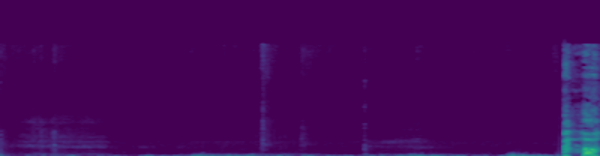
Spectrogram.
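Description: Uneven low rumbling noise on the camera's microphone, with a few faint clicks, as the camera is pushed in close among the shrub's stems.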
